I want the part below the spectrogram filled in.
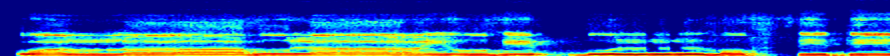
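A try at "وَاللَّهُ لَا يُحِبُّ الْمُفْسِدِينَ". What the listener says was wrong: Yuhib itu hak kecil ya, jangan yuhib ya. Dilatih-latih membaca hak kecil, jangan dibiasain hak kecil disamakan dengan hak besar. Wallahu la yuhibbul mufsidin.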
